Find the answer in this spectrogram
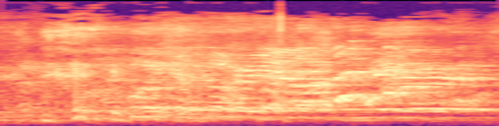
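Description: Voices attempting to sing through mouthfuls of peanut butter, the words garbled and unintelligible, with chuckling from others.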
